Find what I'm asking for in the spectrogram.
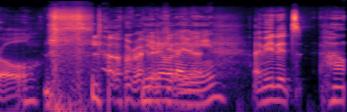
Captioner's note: laughing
